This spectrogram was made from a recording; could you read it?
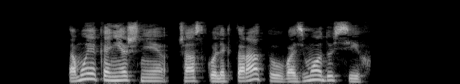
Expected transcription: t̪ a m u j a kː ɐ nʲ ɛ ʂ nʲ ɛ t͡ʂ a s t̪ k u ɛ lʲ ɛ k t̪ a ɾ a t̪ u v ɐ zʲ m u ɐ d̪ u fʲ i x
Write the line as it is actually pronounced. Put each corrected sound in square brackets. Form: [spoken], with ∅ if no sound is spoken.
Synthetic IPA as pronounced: t̪ a m u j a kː [a] nʲ ɛ ʂ nʲ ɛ t͡ʂ a s t̪ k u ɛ lʲ ɛ k t̪ a ɾ a t̪ u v [a] zʲ m u ɐ d̪ u [sʲ] i x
